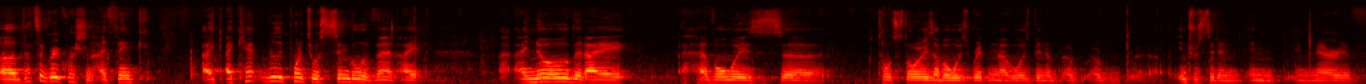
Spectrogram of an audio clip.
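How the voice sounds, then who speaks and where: A man's dark, mellow voice at medium pitch, with ordinary pitch variation, a moderate pace, long, frequent pauses and audible room echo. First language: Spanish. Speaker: novelist. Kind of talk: public interview at a library event. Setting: stage with audience. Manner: halting, many repetitions and fillers.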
